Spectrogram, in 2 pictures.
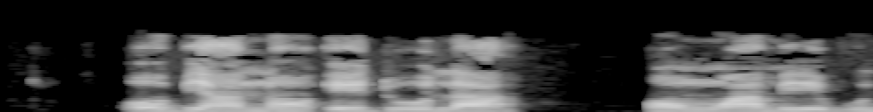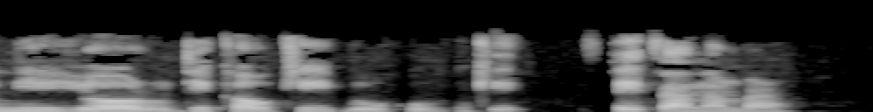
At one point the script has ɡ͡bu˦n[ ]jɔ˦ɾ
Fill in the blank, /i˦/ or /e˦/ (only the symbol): i˦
